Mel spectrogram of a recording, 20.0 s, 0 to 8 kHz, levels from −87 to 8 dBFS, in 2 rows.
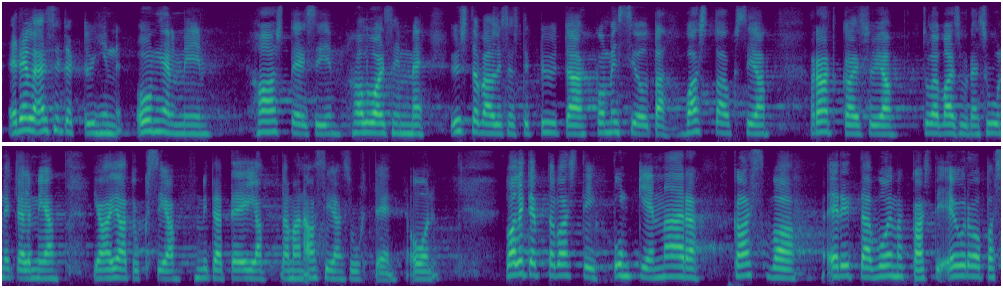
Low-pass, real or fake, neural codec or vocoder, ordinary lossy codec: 7.2 kHz; fake; codec, 16 kHz, 2 kbps, X-Codec, HuBERT features, trained on balanced general audio; none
